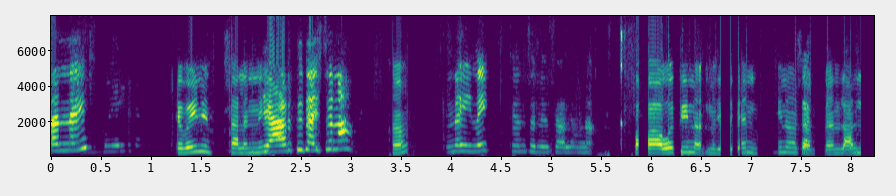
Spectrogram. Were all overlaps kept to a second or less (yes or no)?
yes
